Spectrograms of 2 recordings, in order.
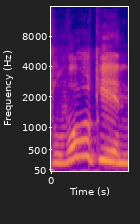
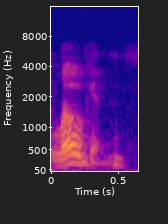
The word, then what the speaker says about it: Login: It is spelled with an I, yes. Yeah. But it is said Logan.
